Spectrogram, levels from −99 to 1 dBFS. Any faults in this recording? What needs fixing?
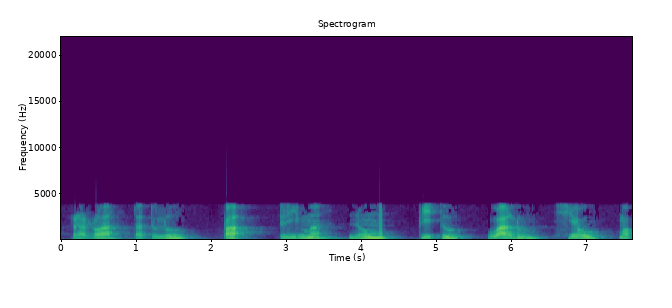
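Packet loss with last packet repeated at 1.30–1.38 s, 4.24–4.28 s and 6.84–6.88 s: gaps of 80, 40 and 40 ms are filled by replaying the previous chunk. This produces a robotic stutter with a buzz near 50 Hz, which fits 20 ms packets. Unlike a dropout, there is no silence. Better jitter buffering or proper loss concealment in the telephone-band G.711 link would prevent it.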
